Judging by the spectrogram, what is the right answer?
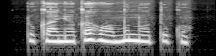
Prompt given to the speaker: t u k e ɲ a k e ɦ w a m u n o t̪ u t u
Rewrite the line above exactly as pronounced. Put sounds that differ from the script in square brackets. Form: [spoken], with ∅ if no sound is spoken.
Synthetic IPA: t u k [a] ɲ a k [a] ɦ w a m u n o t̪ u [k] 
